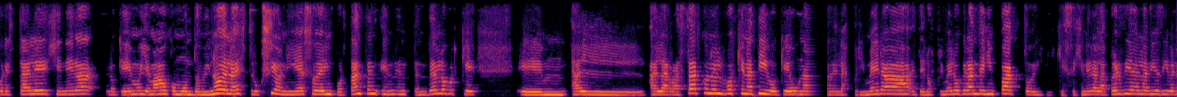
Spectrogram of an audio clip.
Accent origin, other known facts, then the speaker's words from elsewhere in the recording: Freire, Araucanía, Chile; soy del territorio de Freire, cerca de Temuco, acá en la región de la Araucanía, pero hace 7 años vivo en territorio Lafkenche, que es el territorio donde viven los mapuches, cerca de la costa.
